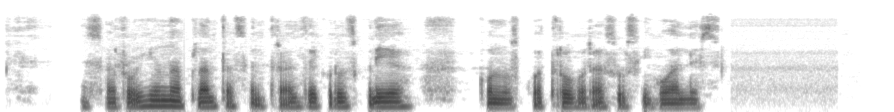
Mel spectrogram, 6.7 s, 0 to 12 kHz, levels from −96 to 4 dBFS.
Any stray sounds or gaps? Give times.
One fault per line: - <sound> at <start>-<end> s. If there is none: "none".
none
